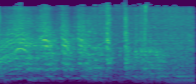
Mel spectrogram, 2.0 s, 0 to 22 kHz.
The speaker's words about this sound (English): 15 years ago, tractors could be heard at Sano Farms near Firebaugh on any given day. Now the sound of tractors is rare.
